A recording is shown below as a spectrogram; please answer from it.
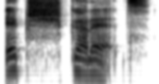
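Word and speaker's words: Xcaret: We went to this um it's like a theme park and it's spelled X K A R T E T and it's pronounced Xarette.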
